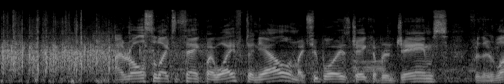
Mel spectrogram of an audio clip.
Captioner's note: some Applause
